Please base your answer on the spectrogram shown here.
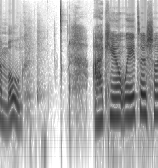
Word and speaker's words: Moog: Hate when people say Moog. Oh my God, not my auntie laugh coming out. Moog. It's a Moog.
